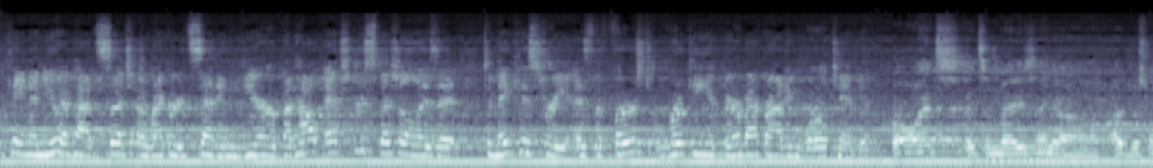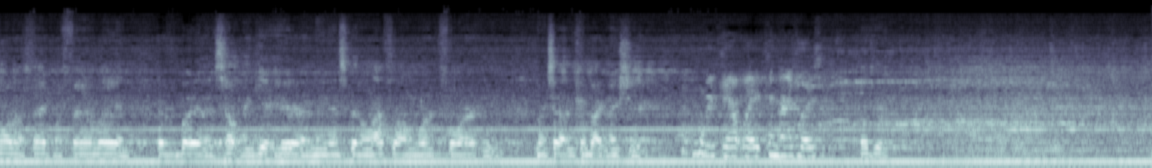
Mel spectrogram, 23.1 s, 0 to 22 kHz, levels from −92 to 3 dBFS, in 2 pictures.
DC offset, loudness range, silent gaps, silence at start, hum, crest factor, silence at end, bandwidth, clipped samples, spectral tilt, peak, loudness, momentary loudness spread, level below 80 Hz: under 0.1%; 2 LU; none; 0 s; none; 12 dB; 0 s; 12 kHz; under 0.1%; -7 dB/octave; 0 dBFS; -14 LUFS; 6 LU; -32 dBFS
